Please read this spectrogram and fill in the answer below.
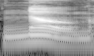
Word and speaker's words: gnome: words like night or the g in words like gnome have become silent over time.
